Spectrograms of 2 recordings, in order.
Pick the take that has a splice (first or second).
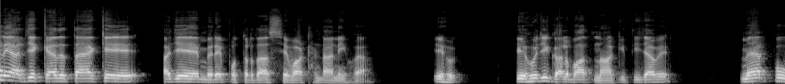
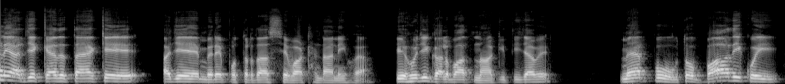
second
